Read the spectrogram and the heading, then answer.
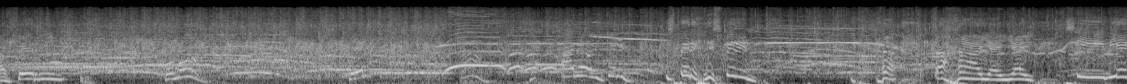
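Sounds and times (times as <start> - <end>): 
speech: 0.0 - 2.3, 6.8 - 7.8, 8.5 - 11.2
large audience applause: 0.0 - 11.2
whoops and whistles: 4.3 - 6.7, 7.5 - 9.3, 10.3 - 11.1.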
